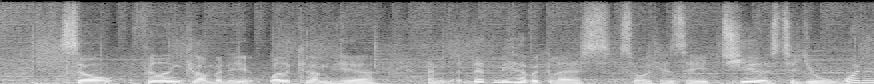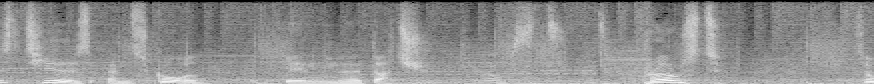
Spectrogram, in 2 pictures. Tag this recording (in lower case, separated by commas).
music, speech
